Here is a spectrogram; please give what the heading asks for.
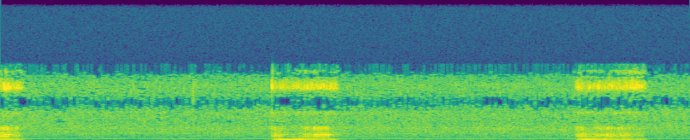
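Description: A Shih Tzu snores in low, rumbling bursts about every three seconds.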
